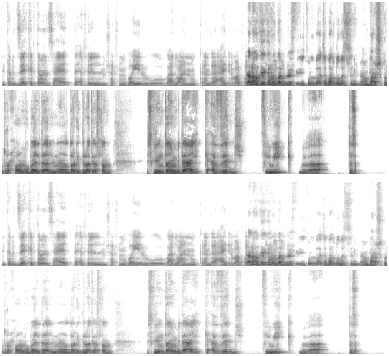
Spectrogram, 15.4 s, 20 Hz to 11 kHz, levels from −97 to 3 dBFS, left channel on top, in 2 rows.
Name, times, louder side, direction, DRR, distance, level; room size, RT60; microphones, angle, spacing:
voice 1, 0.0-5.9, left 1 dB, 10° left, 0.4 m, -50 dB
voice 2, 4.9-10.1 10.6-12.5 12.9-14.2 14.6-14.8, left 8 dB, 80° left, 0.3 m, -34 dB
9.1 x 3.9 x 2.7 m
head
